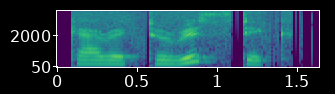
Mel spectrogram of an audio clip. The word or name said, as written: characteristic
